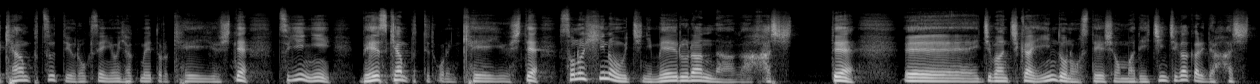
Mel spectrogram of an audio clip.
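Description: A man's voice: on the high side, expressive, fast talker. A man giving a talk to a live audience, telling an anecdote in a chatty way and polling the listeners by show of hands. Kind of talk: animated storytelling lecture.

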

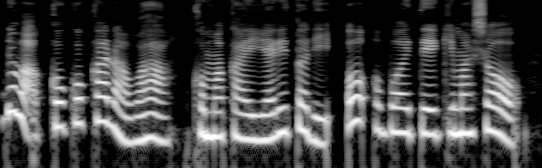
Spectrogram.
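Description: A woman teaching English pronunciation, speaking clearly and patiently and modeling words slowly. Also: sits high, animated, no echo, clean studio sound. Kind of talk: pronunciation lesson.

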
